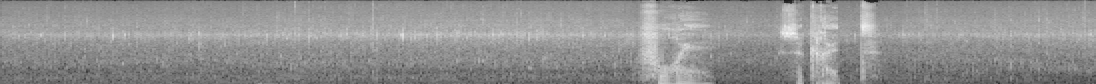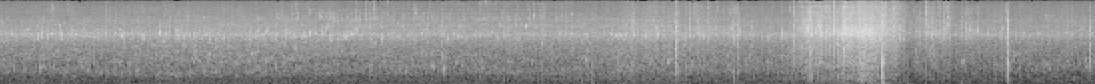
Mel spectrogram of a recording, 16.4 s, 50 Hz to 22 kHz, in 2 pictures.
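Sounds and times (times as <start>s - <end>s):
water lapping and trickling in a small slow stream: 0.0s - 4.8s, 6.6s - 16.4s
speech: 5.0s - 6.6s
rustle: 12.4s - 16.4s.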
